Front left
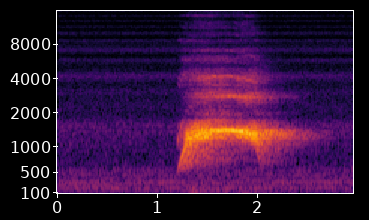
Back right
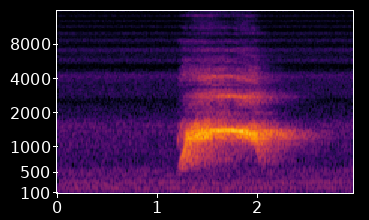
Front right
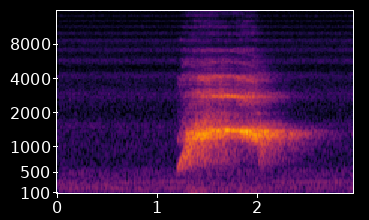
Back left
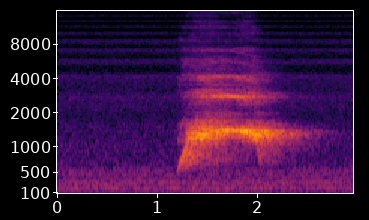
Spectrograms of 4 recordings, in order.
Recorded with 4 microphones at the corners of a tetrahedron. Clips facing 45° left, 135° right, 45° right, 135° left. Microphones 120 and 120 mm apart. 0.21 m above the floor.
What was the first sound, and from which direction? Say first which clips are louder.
A scream: even, front right 1 dB; 40° right.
